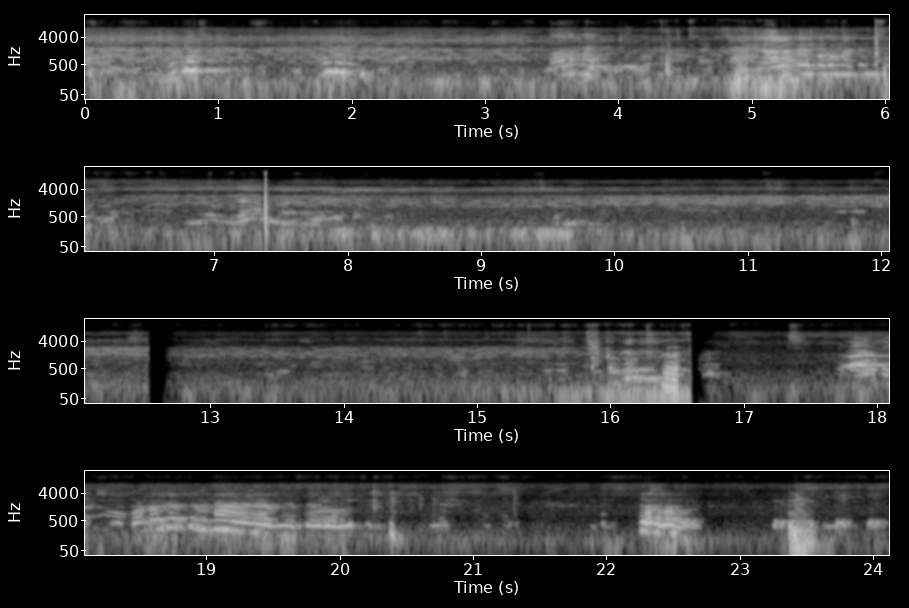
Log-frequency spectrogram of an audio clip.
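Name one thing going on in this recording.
Men speak and call out nearby, outdoors.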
